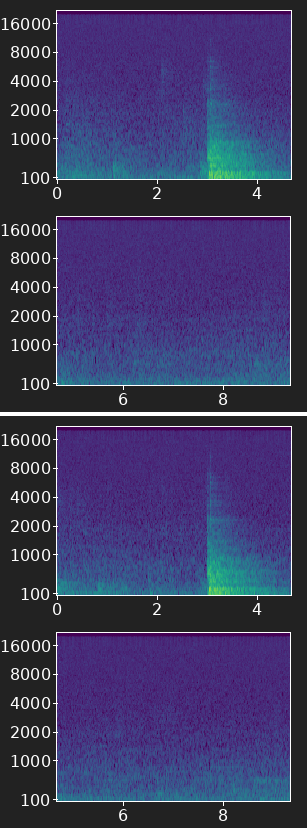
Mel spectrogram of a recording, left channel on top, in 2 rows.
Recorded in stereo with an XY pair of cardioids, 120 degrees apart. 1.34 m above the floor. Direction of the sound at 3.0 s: 30° right.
